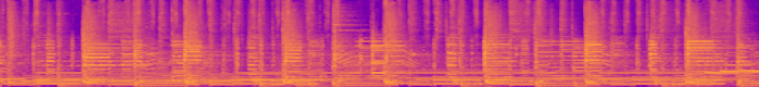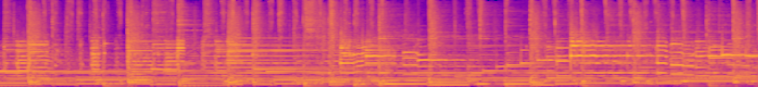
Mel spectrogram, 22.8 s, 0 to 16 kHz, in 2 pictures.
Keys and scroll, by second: 5.0 super+d, 6.3 shift+Right, 6.7 shift+Right, 6.9 shift+Right, 7.1 shift+Right, 7.2 shift+Right, 14.8 Left.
